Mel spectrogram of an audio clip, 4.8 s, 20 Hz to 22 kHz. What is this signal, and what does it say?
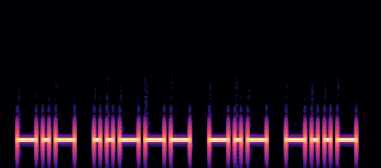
Morse code, heard as a keyed tone, about 15 wpm, 700 Hz. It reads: K2KX
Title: USA Call Signs - 4 Characters - Repeated 3x - 15wpm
